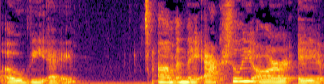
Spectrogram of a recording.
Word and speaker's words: Lilova: So the brand that reached out to me is called, now I don't really know exactly how to pronounce it. I want to say Lilova. It's Lilova.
